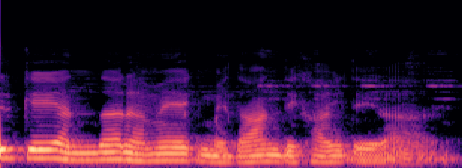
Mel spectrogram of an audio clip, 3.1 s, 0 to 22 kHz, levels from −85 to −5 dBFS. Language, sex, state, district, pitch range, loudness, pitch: Hindi, male, Chhattisgarh, Balrampur, 105-145 Hz, -23 LUFS, 125 Hz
